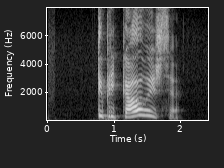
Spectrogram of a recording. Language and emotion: Russian, angry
